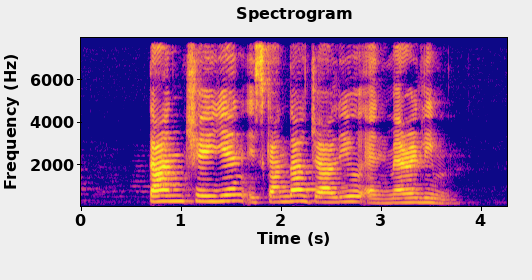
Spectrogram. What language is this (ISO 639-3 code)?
eng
